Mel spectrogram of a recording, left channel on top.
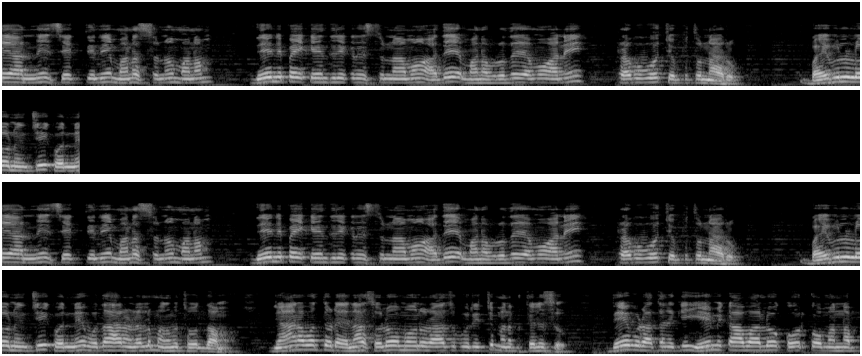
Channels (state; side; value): drops out; left; at 9.3 s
